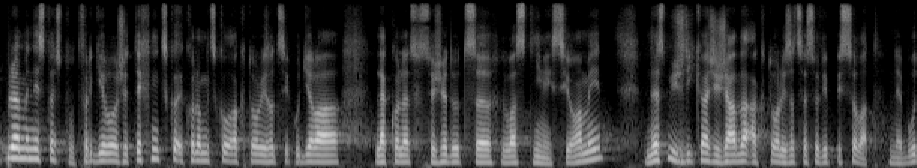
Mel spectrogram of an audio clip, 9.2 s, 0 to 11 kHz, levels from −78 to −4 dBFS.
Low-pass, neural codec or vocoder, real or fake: 9.9 kHz; codec, 24 kHz, 0.9 kbps, WavTokenizer, large speech release; fake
